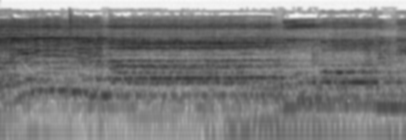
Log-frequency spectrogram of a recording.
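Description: A vocal quartet of two men and two women singing a Christian prayer song in harmony into microphones, in long held notes that glide between pitches, over low sustained bass notes that change every second or two.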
